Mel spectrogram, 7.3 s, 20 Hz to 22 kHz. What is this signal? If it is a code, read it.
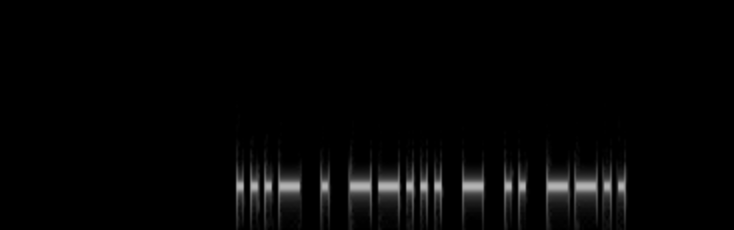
Morse code, heard as a keyed tone, about 17 wpm, 700 Hz. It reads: VE7TIZ
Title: DXCC-100 Call Signs - 6 Characters - Repeated 2x - 17wpm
